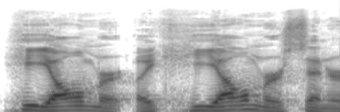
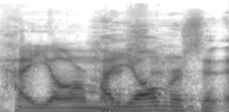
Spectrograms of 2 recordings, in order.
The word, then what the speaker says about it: Hjalmarsson: When we were talking to Hossa the other day, he said, we've all said Nicholas Hjalmarsson forever, but he said Hjalmarsson or something. – It was like Hjalmarsson. – And I'm sure he is saying it correctly.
